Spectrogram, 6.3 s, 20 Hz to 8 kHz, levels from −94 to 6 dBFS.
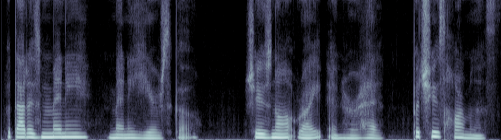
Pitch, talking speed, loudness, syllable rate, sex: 185 Hz, 170 wpm, -17 LUFS, 4.4 syllables/s, female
